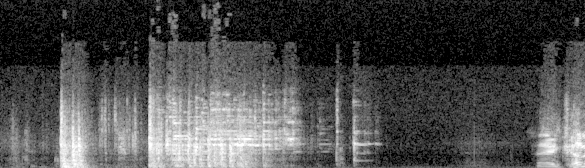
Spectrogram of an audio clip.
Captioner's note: glass breaking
